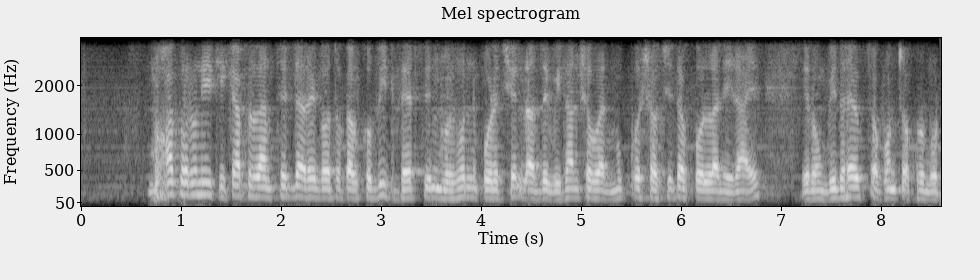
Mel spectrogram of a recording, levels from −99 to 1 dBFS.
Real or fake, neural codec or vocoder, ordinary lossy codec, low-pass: fake; codec, 24 kHz, 0.9 kbps, WavTokenizer, medium speech release version 2; Opus, 64 kbps; 3.6 kHz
